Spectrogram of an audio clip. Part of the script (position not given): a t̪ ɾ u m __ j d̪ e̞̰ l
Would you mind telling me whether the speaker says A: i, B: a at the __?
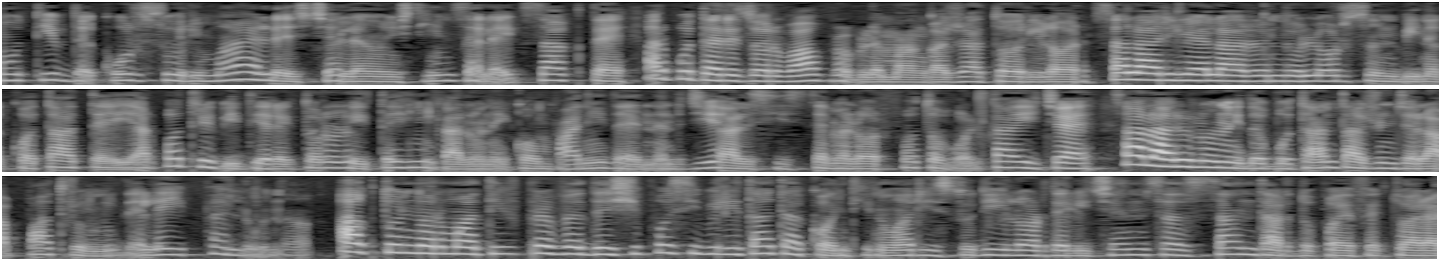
A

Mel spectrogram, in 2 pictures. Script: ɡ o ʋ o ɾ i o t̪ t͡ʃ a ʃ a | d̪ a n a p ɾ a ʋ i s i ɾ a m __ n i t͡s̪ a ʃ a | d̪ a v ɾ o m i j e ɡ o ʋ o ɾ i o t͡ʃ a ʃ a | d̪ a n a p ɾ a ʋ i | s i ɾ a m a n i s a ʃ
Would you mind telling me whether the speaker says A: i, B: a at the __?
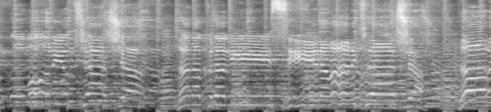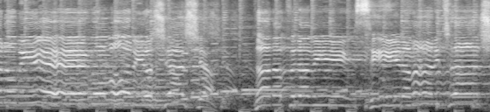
B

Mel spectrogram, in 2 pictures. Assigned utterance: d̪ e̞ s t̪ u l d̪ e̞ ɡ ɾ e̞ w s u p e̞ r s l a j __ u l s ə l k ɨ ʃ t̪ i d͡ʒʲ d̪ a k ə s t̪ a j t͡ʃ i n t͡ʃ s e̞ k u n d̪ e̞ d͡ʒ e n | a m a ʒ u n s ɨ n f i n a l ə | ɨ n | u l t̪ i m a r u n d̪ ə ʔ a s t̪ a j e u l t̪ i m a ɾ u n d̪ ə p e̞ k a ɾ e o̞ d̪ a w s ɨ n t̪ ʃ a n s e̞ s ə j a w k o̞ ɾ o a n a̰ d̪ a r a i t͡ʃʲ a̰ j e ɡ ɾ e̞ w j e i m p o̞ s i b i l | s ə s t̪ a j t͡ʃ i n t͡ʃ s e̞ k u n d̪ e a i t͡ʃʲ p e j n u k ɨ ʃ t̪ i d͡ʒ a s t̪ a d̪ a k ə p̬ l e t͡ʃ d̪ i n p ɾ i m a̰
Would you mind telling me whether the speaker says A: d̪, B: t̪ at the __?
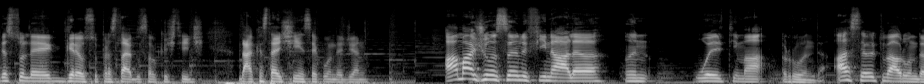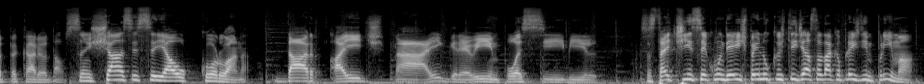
A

